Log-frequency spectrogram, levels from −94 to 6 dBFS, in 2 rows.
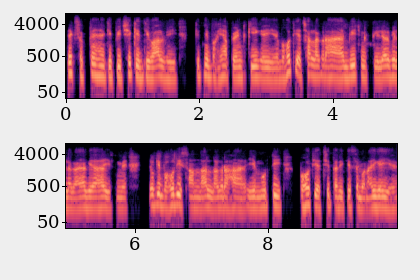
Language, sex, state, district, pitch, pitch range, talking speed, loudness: Hindi, male, Bihar, Gopalganj, 130 Hz, 125-140 Hz, 280 wpm, -17 LUFS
